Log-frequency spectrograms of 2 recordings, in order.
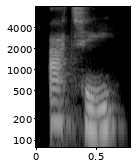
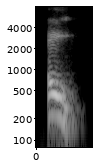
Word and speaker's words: ate: It's got a quiet E on the end, look. So it doesn't say atty, it says 8.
